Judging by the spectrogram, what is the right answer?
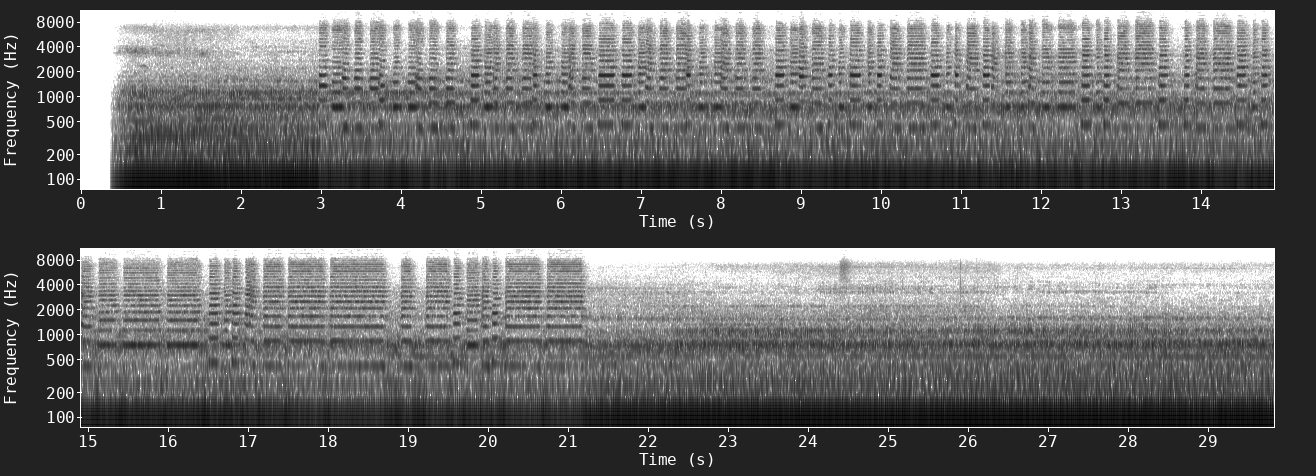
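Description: A truck's musical horn plays a fast melody of quickly changing notes over the steady drone of the truck's engine, heard from inside the cab. The horn starts about three seconds in and stops about twenty-one seconds in, and the engine keeps running.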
